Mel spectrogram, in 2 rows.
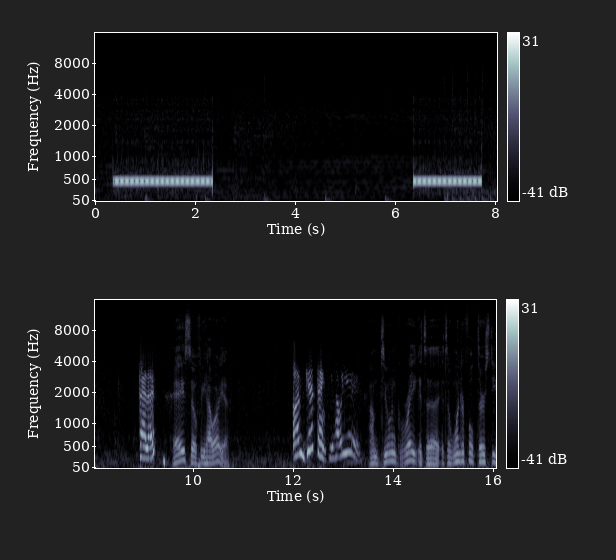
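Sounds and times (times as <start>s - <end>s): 
telephone dial tone while placing a call: 0.4s - 2.4s, 6.4s - 7.8s
speech: 9.0s - 10.8s, 12.0s - 16.0s.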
